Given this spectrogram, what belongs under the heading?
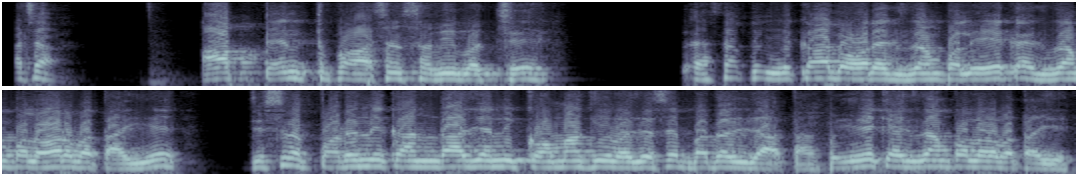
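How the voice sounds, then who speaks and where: A man's voice: on the high side, steady tone, normal speed. Man teaching a classroom chemistry lecture. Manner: explains step by step, often checking understanding.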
